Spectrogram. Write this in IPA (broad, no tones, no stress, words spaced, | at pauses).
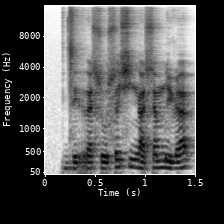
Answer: d͡zeraɬoɬʌ ɕiŋaɬa miɭa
